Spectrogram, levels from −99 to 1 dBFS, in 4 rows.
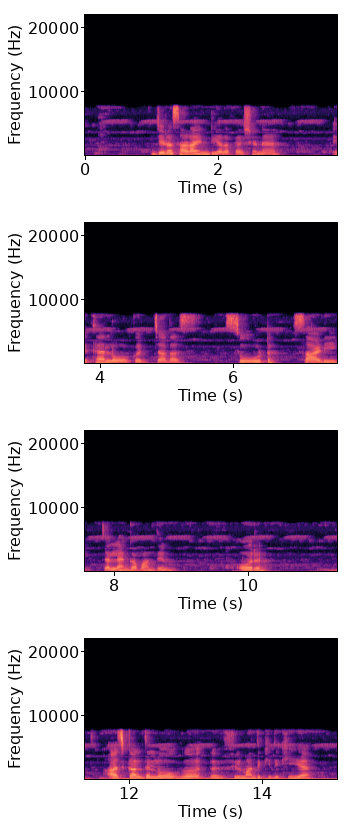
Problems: none marked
